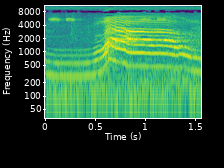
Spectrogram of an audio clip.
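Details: One of two fighting cats on a morning, its low moan suddenly sweeping upward into a harsh, loud yowl that then slowly slides back down.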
